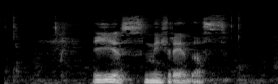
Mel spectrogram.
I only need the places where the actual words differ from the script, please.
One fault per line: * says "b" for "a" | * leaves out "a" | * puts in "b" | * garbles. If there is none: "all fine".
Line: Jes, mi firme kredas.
* leaves out "firme"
